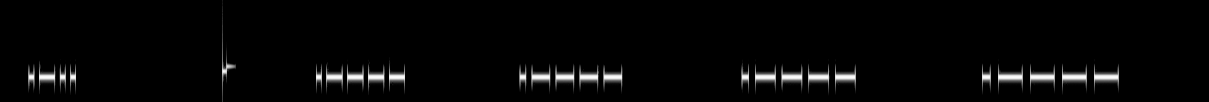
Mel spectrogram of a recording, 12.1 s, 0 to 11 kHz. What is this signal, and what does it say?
Morse code, heard as a keyed tone, about 19 wpm, spaced as for 6 wpm, 700 Hz. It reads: L 1111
